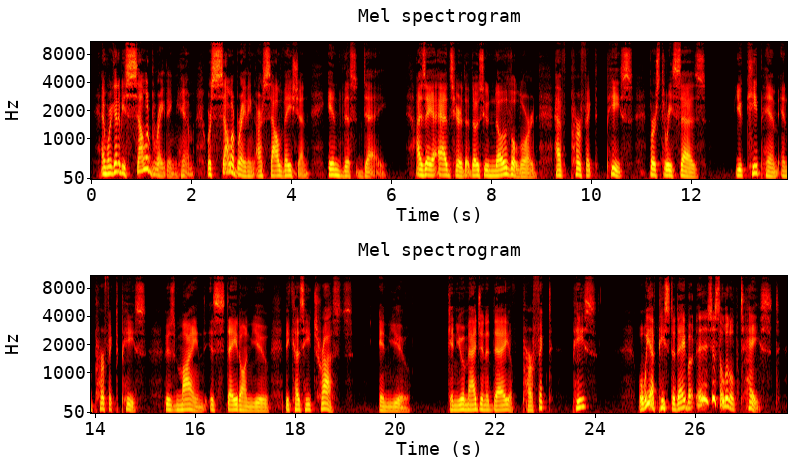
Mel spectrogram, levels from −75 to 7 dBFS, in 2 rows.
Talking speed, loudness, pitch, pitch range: 140 wpm, -19 LUFS, 120 Hz, 105-135 Hz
